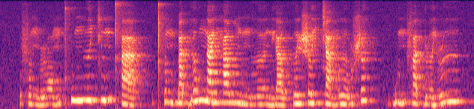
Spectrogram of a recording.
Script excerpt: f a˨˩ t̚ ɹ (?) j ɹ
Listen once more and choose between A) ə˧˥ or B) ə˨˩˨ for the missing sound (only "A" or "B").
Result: B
